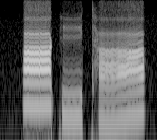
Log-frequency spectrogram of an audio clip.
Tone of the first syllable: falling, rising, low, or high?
high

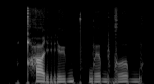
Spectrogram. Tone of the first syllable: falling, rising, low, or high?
falling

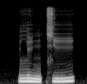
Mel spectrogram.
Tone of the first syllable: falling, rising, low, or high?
low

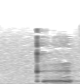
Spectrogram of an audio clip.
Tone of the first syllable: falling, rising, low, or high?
rising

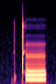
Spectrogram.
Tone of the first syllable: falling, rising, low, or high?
high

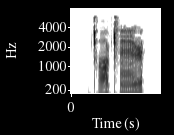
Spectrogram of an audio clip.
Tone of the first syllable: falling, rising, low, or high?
rising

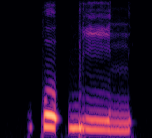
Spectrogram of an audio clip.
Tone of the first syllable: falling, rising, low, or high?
high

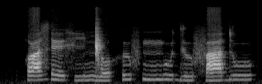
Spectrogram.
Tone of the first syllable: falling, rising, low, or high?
rising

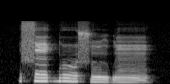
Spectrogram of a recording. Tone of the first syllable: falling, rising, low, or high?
high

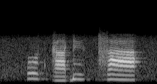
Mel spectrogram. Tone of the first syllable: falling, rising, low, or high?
high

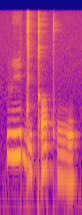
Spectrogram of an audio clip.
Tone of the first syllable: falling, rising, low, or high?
high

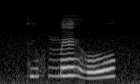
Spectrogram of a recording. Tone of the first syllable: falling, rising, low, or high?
high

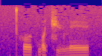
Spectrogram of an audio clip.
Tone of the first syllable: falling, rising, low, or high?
high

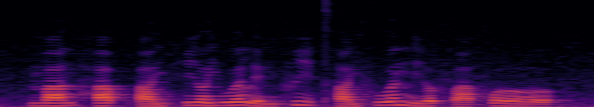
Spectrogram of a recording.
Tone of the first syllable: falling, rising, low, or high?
rising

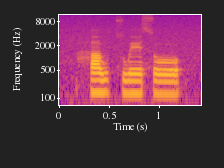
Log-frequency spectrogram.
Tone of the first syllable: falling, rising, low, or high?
high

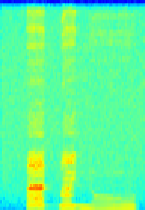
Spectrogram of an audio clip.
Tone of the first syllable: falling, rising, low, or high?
high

